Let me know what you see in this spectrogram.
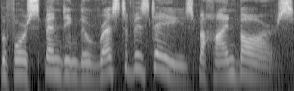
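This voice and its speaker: A woman with an ordinary speaking voice talks at a moderate pace, her medium pitch moving with ordinary variation. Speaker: TV news correspondent. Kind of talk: TV news field report. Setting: outdoors.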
